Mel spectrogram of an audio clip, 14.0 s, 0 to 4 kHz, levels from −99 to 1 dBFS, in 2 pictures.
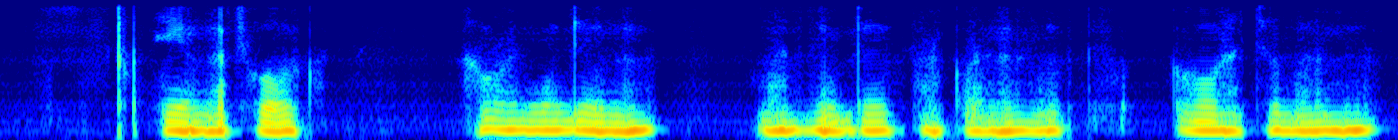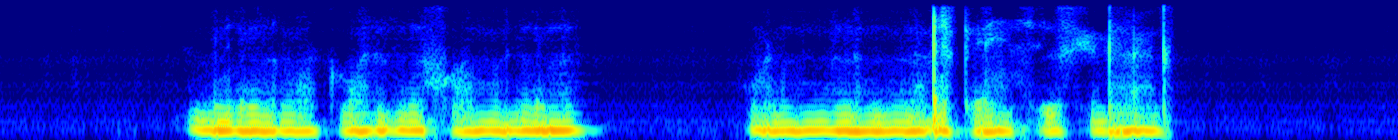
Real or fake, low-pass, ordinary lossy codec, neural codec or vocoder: fake; 3.6 kHz; none; codec, 16 kHz, 1 kbps, FreqCodec, larger model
